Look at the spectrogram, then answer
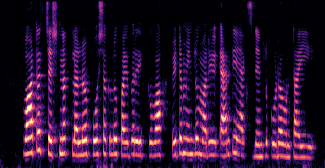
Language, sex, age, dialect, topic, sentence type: Telugu, female, 60-100, Southern, agriculture, statement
